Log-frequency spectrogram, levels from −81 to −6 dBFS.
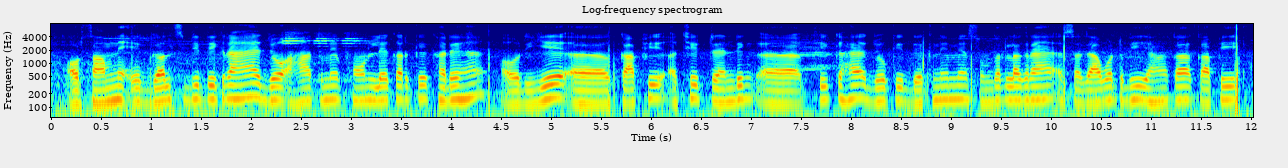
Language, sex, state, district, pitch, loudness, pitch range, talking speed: Hindi, male, Bihar, Araria, 145 Hz, -30 LUFS, 125-150 Hz, 195 wpm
